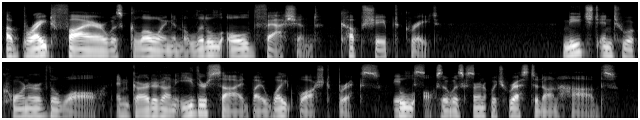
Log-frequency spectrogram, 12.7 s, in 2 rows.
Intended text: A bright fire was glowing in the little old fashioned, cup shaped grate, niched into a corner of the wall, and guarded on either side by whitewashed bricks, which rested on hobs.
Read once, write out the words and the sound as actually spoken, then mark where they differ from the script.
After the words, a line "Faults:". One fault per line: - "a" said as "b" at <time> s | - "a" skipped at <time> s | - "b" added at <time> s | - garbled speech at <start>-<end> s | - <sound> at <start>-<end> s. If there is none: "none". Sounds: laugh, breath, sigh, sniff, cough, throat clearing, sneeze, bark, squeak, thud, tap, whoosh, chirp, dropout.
A bright fire was glowing in the little old fashioned, cup shaped grate, niched into a corner of the wall, and guarded on either side by whitewashed bricks, [garbled] which rested on hobs.
Faults:
- garbled speech at 10.3-11.2 s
